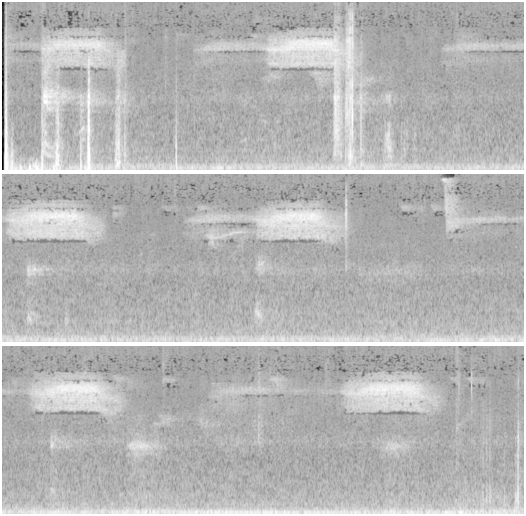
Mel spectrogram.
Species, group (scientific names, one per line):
Magicicada cassini
Cicadidae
